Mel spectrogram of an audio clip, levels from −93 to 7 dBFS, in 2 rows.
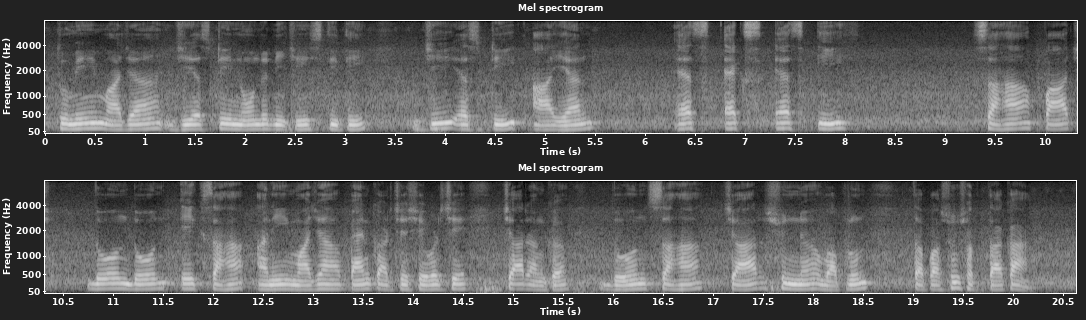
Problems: constant background noise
